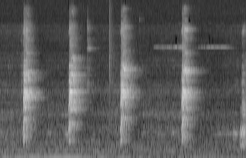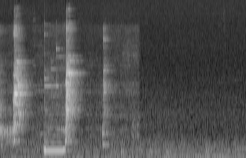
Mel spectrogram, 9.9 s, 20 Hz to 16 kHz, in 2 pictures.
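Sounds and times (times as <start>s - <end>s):
dog barking sharply with a growly note: 0.4s - 1.8s, 2.4s - 2.8s, 3.6s - 5.6s, 6.2s - 7.2s.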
